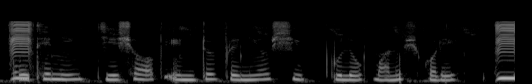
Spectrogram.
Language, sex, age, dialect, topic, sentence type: Bengali, female, 18-24, Northern/Varendri, banking, statement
